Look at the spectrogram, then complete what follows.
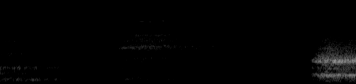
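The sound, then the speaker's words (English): A deep breath taken during a quiet meditative reflection: a soft, airy rush of breath lasting about a second, with no talk over it and a louder burst of sound near the end. “And so in this place, I take a deep breath.”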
